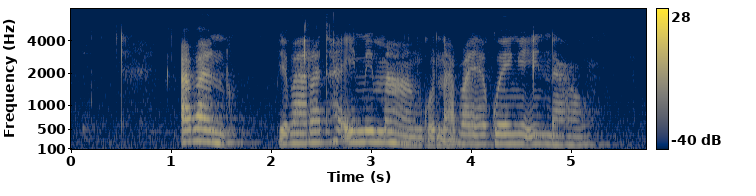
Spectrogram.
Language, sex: South Ndebele, female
